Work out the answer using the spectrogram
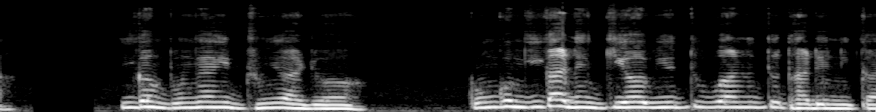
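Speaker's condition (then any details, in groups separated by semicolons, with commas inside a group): Brain lesion disability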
